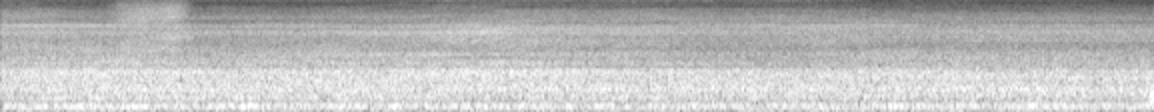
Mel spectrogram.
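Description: An Austrian-registered EasyJet Europe airliner at Edinburgh Airport produces a steady, moderately loud jet engine rumble that runs evenly throughout, with no one talking over it.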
